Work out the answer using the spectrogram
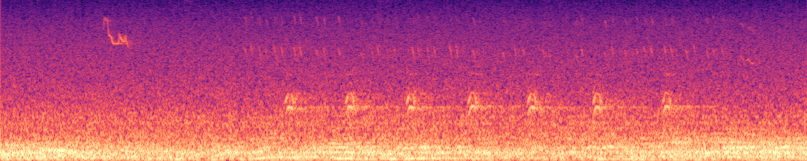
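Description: A bird calling a steady series of seven short notes, about one every half second, over a constant low rumble; a single brief high chirp from a small bird comes about a second in.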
